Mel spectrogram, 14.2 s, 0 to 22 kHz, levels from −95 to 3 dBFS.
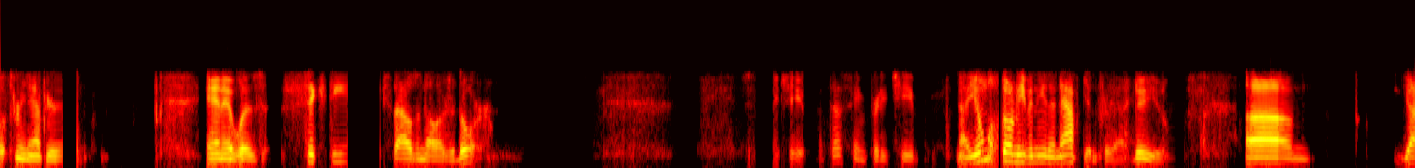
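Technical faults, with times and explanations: Throughout, G.723.1 codec: The speech is confined to a band of roughly 250 Hz to 3.5 kHz, so it sounds thin and muffled with nothing bright above. The coding damage is heavy. Voices come across hoarse and rough, and consonants smear together. The codec works in coarse 30 ms blocks and adapts its model of the voice slowly, so fast changes in the speech get blurred. The sound fits a bitrate near 6.3 kbit/s.
0.56–0.82, 3.41–3.83, 5.48, 7.49–7.79, 9.92–10.03, 11.69–11.72 and 13.28–13.43 s, VoIP packet loss concealed by the speech codec: The first comes right after "three and a half", and the sixth right after "napkin for that do". Each is a patch of buzzy, stretched tone or coloured noise that fades away. The decoder had no data and kept repeating its last pitch and filter while lowering the gain. The missing stretches are about 210, 390, 390, 240, 90, 150 and 150 ms long. 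Speech stays weak and distorted for a moment after each one, because every frame builds on the last.
12.78 s, microphone volume stepped down: At this point the voice and the background both drop suddenly, by about 7 dB, in a single step. There is no fade. An abrupt, even drop like this is likely the call software cutting the microphone's input volume because it judged the signal too loud.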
